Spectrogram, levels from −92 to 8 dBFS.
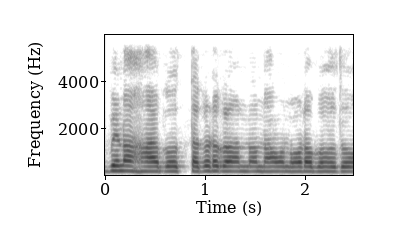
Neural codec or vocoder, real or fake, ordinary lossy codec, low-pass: codec, 16 kHz, 2 kbps, FreqCodec, larger model; fake; none; 5.4 kHz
